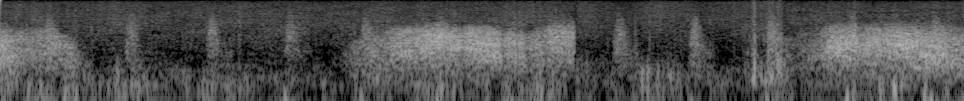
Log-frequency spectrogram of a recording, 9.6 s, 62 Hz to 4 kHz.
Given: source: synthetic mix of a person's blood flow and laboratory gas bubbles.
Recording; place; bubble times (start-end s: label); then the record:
Doppler ultrasound of blood flow; subclavian vein
7.42-7.84 s: bubbles
From the record:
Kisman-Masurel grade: 121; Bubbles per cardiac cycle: 1 to 2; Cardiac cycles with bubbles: 10 to 50%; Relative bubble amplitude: barely perceptible (0.100 to 0.250); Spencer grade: 2 (many but less than half of the cardiac periods contain bubble signals, singularly or in groups); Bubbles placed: anywhere in the cardiac cycle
